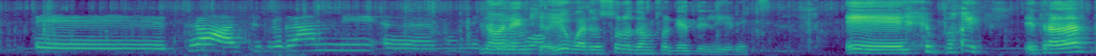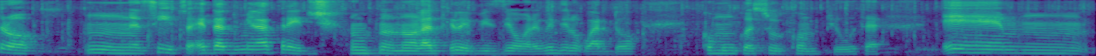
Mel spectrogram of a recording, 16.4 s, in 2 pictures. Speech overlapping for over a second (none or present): none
